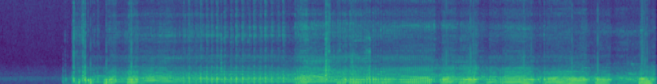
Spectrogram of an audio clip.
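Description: Enduro dirt-bike engine starting about a second in, then revved hard again and again, its pitch rising and falling with each blip of the throttle as the bike is worked on a steep slope.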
